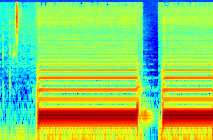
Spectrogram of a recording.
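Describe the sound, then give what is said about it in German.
A phone's text message notification sounds as two loud, buzzy electronic tones. The first lasts about a second, and the second follows after a short gap. “Ui, da kommt der SMS.”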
